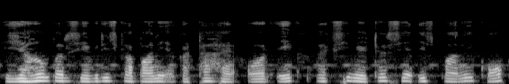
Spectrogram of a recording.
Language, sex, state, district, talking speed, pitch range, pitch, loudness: Hindi, male, Delhi, New Delhi, 190 wpm, 135-155 Hz, 140 Hz, -18 LUFS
